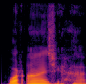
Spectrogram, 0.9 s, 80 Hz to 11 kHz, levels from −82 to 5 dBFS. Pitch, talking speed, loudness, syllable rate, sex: 95 Hz, 280 wpm, -17 LUFS, 6.2 syllables/s, male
